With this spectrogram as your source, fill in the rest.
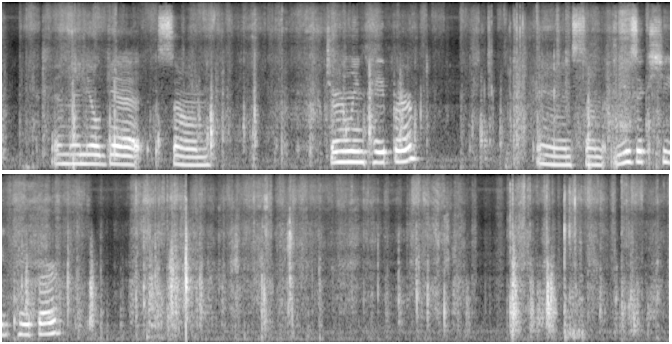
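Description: Sheets of paper rustle and shuffle as they are handled.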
